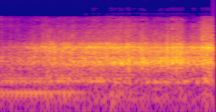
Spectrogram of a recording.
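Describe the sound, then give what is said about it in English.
A bus engine rumbles steadily, a low droning hum with a slight rise in loudness as the bus pulls in and idles, no voices. “Ah, the bus.”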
